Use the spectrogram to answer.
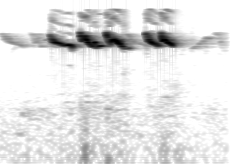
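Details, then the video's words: High, rapid twittering from a Japanese white-eye kept as a decoy to draw in wild birds, four or five loud slurred notes in two close bursts of the líu song. "Vành khuyên mồi gọi bổi cực tốt, bổi đến cả đàn, bật líu theo."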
